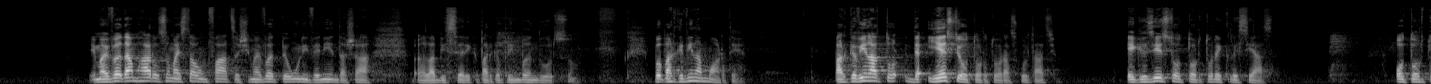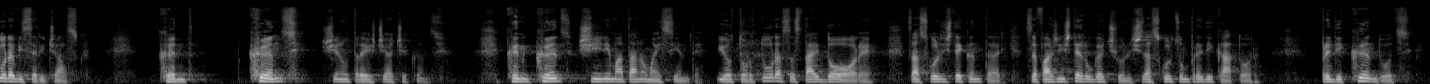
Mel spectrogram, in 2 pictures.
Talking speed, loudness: 170 wpm, -26 LUFS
